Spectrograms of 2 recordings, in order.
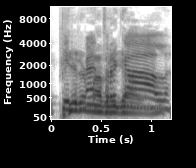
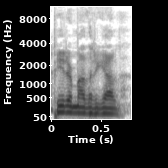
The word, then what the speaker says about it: Peter Madrigal: You'd say Peter Madrigal. Peter Madrigal.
